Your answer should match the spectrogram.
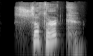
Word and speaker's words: Southwark: Born on December 28th, 1985 in Southwark, I think I'm saying it right, spelled Southwark, but I saw people getting mocked in comment sections for saying Southwark, Southwark, London, Meredith Susanna Cara Kircher, known as Mez to her friends, was a year and a half older than Amanda.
